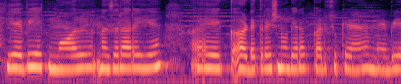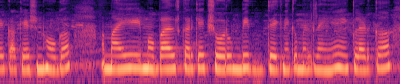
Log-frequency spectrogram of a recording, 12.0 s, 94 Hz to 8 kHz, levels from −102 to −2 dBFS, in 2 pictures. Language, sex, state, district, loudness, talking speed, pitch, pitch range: Hindi, female, Uttar Pradesh, Varanasi, -26 LUFS, 170 wpm, 220 Hz, 210-225 Hz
